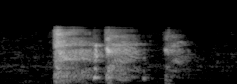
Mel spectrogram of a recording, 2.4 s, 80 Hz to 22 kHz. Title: Coughing # 9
